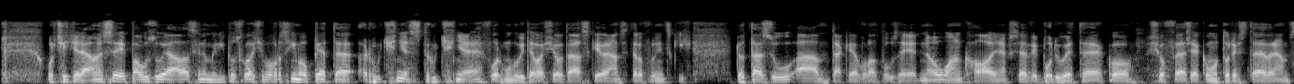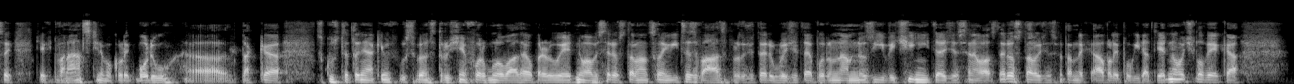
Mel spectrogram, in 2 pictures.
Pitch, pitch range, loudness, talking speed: 105 Hz, 95-115 Hz, -15 LUFS, 185 wpm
